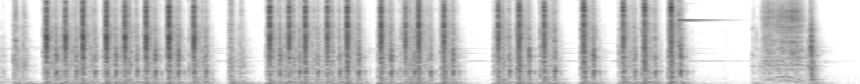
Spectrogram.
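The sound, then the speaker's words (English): Rapid clacking of a mechanical typewriter, keys striking in quick irregular bursts with short pauses, ending with a bell ding and the zip of the carriage being returned. Fairly loud, no voices. “I gave him a typewriter. You know what a typewriter is, my listeners?”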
